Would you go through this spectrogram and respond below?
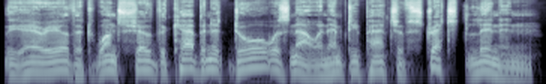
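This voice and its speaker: Very deep-voiced man narrating a mystery. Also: animated, darkish tone, no room sound, clean studio sound. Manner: measured, literary storytelling. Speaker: audiobook narrator. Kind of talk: scripted mystery story narration.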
